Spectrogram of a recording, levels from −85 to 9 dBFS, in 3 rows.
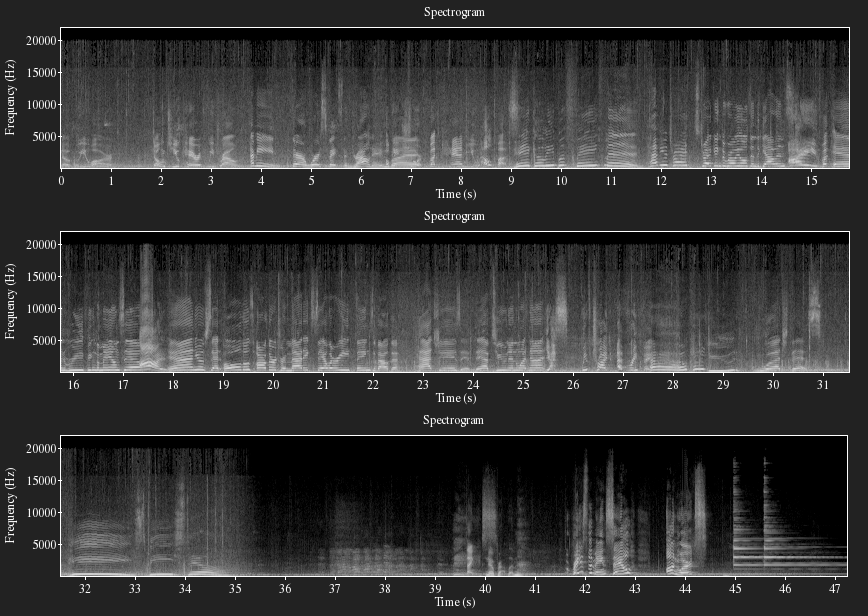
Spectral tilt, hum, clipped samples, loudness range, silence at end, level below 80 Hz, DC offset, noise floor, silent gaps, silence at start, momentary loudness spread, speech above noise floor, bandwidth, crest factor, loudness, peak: -4 dB/octave; none; under 0.1%; 10 LU; 0.35 s; -36 dBFS; under 0.1%; -42 dBFS; none; 0 s; 16 LU; 26 dB; over 20 kHz; 16 dB; -16 LUFS; -2 dBFS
